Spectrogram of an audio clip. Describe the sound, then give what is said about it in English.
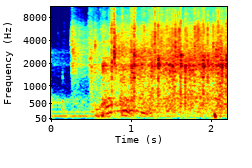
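A crowd breaks into approving applause after a volunteer's Judge Dredd "I am the law" impression, a dense wash of many hands clapping that starts abruptly and holds steady and fairly loud, with a few murmured voices mixed in. “That's approving applause.”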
